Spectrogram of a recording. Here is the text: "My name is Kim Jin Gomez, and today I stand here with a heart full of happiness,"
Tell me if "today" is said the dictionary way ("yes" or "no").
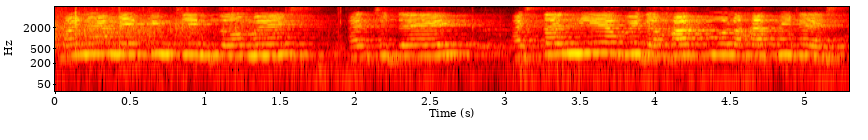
yes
